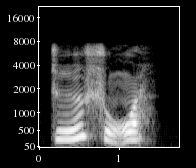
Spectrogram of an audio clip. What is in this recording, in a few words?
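"zi shu", Mandarin Chinese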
